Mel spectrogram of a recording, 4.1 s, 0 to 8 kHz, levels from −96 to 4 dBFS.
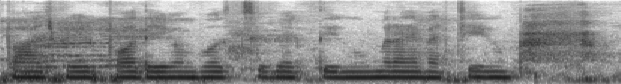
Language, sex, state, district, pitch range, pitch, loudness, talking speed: Hindi, female, Jharkhand, Sahebganj, 155-160 Hz, 160 Hz, -15 LUFS, 175 wpm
